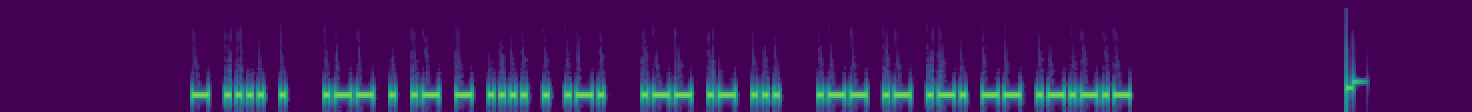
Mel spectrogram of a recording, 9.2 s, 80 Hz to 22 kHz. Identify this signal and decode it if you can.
Morse code, heard as a keyed tone, about 36 wpm, 700 Hz. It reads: THE WEATHER WAS WARM.
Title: Sentences from Top 1000 Words - Review Part 5 - 35wpm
